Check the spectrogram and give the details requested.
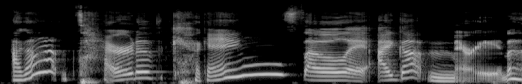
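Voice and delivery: put-on Valley Girl accent. Taking a turn in an accent game, delivering a line in a valley girl accent. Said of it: "the first one is Valley Girl".

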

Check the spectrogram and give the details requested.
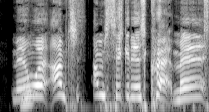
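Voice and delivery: weird voice, pitched very high. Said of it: "he's got a weird voice".

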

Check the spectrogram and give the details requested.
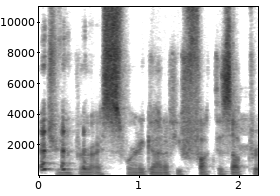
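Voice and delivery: muttered under the breath. In a game, a character over in the corner speaks of Juniper, muttering to himself. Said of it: "muttering to himself over at the corner".

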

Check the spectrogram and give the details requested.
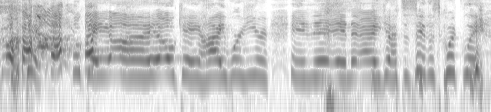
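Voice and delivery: very high, hurried, stammering put-on delivery. Teasing a co-host about how they open episodes: imitating someone who just ran in. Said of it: "like, just ran in the door".

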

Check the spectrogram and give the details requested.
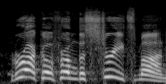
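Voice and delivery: put-on Jamaican-style accent. Giving a name to an interviewer while in costume: put-on Rastafarian accent. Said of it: "I also have an accent".

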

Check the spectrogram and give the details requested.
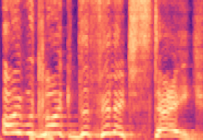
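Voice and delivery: put-on Liverpool accent. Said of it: "Do I sound like I'm in the Beatles?".

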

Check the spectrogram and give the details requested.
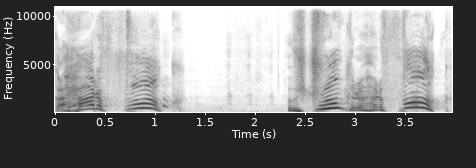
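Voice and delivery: put-on furious, very high, shrill angry outburst. Doing a TV person's line after being asked to say it: imitating an angry woman from TV. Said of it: "say her line".

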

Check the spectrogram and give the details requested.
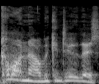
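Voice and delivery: really aggressive, very high revved-up yell. Showing how they rev people up when passionate: really aggressive rousing. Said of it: "come across as being really aggressive".

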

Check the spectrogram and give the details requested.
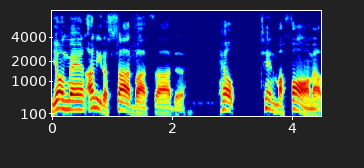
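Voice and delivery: put-on strong Southern accent. Salesman retelling what a peanut farmer customer said to him: really Southern accent. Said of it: "Someone really Southern".

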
